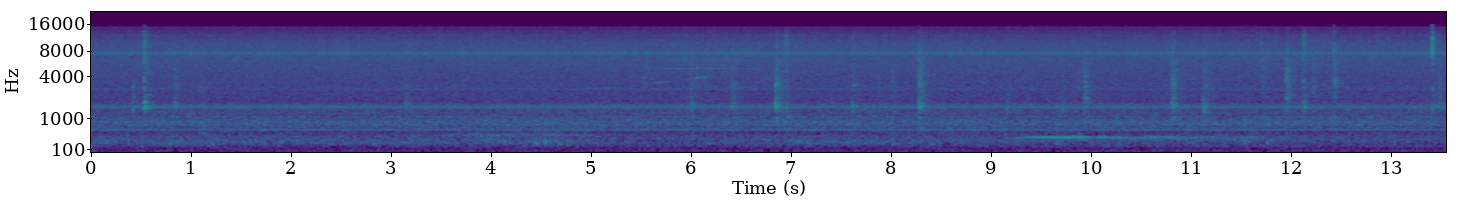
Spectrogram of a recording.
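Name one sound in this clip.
Soft footsteps tap on a hard floor.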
